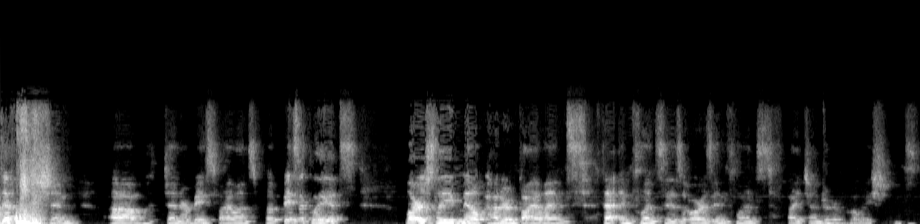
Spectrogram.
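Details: Adult speaker; ordinary speech.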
